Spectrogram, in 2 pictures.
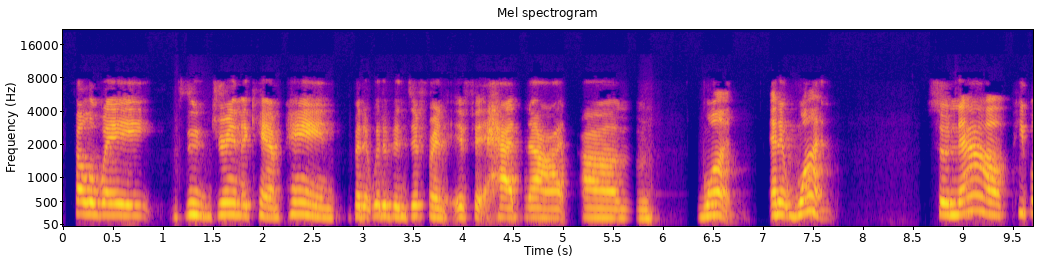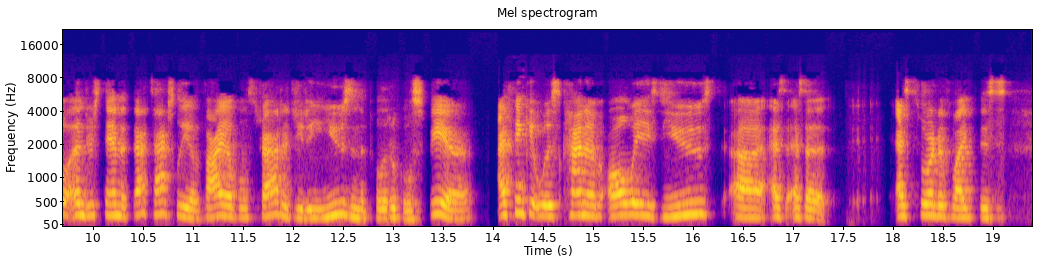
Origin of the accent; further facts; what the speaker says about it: United States; one of the first presidents in my consciousness as an American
